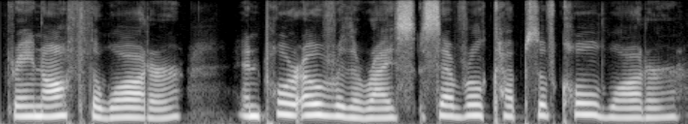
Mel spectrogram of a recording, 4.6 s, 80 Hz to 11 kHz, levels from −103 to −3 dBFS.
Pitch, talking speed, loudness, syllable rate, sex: 225 Hz, 185 wpm, -17 LUFS, 4.6 syllables/s, female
